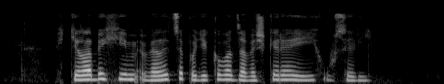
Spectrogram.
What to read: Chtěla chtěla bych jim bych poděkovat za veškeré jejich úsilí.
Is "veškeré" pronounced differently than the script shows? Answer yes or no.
no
